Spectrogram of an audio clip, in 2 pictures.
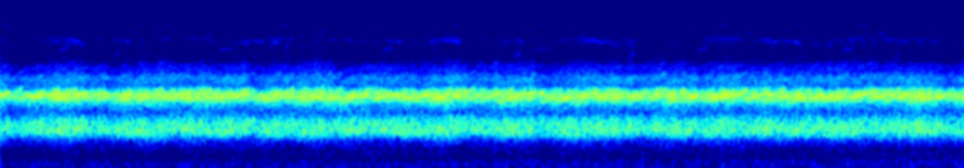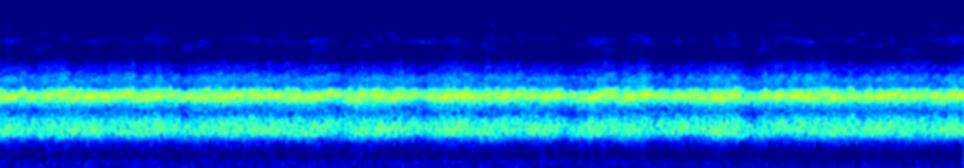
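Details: Pond frogs in a horse pasture, recorded on a Zoom, sing as a thick continuous chorus: layered trills sit in a bright upper band and a softer lower one, steady and even throughout.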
